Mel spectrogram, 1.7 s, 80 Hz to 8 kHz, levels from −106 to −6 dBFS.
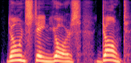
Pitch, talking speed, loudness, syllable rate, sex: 185 Hz, 105 wpm, -17 LUFS, 2.9 syllables/s, male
